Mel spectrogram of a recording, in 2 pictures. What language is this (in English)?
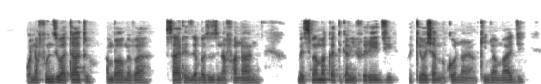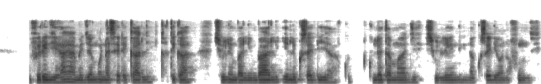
Swahili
